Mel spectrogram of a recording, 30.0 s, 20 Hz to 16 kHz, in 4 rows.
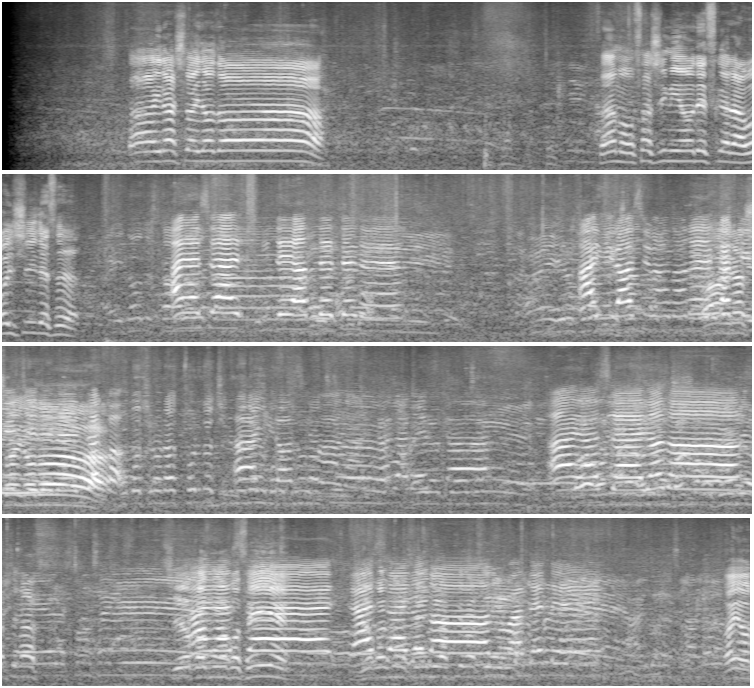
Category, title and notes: Soundscapes > Urban
Ueno fishmarket (Tokyo)
Recorded in Ueno Fishmarket Tokyo 2015. With recorder Sony PCM D50 <3.
ambience, ambient, field-recording, fishmarket, japan, lively, market, people, taiko, tokyo, ueno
